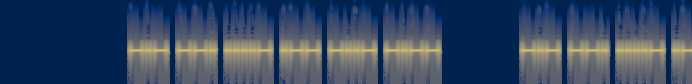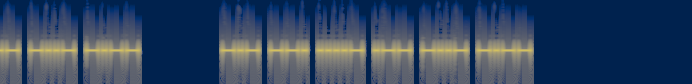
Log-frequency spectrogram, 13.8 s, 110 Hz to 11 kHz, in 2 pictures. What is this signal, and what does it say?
Morse code, heard as a keyed tone, about 30 wpm, 700 Hz. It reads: KG4WXY KG4WXY KG4WXY
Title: USA Call Signs - 6 Characters - Repeated 3x - 30wpm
